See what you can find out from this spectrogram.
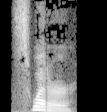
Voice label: "sweater", English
